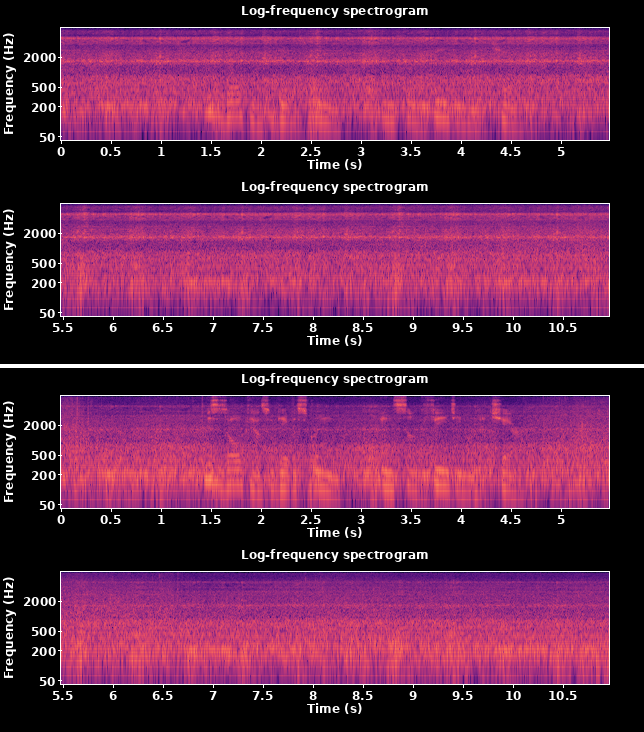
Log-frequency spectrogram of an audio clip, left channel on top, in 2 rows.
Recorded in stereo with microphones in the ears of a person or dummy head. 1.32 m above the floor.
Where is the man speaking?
65° right (ahead or behind).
